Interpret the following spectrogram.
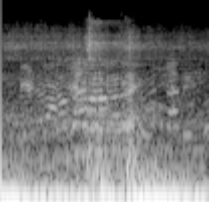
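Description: Dance song played loudly through PA loudspeakers, a singing voice over a heavy booming low bass.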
